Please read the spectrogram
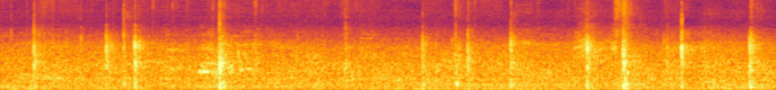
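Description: A basketball bouncing on an outdoor court: a string of irregular sharp thumps over a steady low background noise.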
